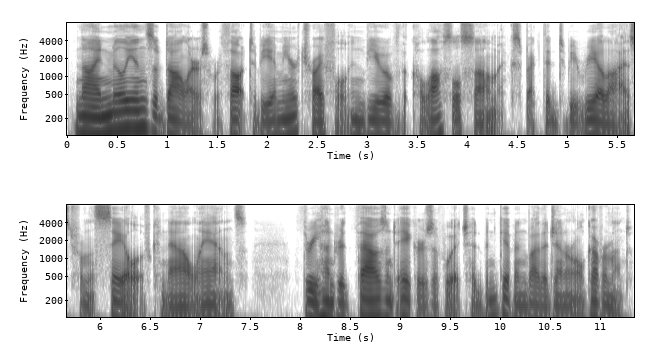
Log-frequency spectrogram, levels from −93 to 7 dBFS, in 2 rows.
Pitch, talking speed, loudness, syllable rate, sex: 90 Hz, 210 wpm, -23 LUFS, 5.6 syllables/s, male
